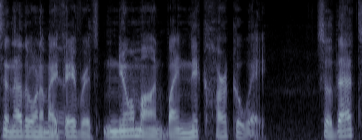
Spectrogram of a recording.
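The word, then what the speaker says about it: gnomon: memory um absolutely fantastic Noman uh spelled with a g g n o m o n which is the uh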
